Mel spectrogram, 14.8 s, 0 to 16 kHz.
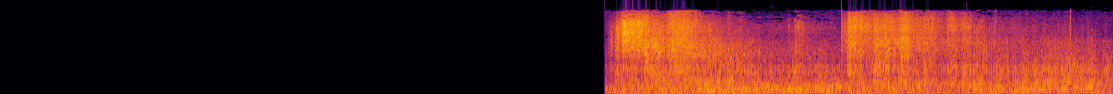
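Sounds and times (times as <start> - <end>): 
horror lightning strike: 8.1 - 14.8.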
